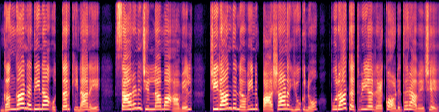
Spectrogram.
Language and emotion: Gujarati, neutral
